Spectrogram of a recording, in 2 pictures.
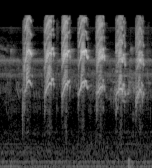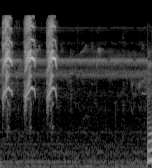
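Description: A bird calling: a run of about eleven sharp, high notes, each sweeping down in pitch, roughly three a second for about three and a half seconds.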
